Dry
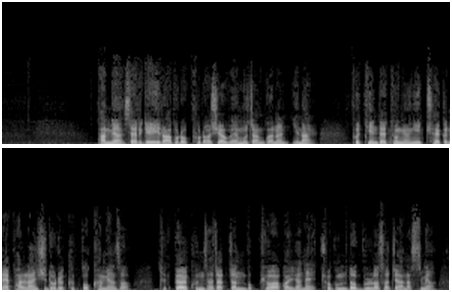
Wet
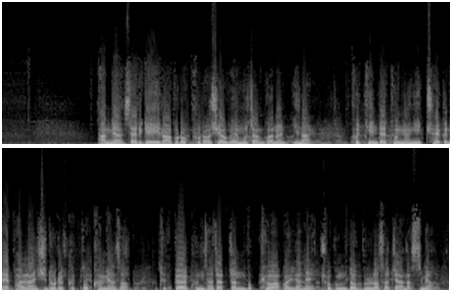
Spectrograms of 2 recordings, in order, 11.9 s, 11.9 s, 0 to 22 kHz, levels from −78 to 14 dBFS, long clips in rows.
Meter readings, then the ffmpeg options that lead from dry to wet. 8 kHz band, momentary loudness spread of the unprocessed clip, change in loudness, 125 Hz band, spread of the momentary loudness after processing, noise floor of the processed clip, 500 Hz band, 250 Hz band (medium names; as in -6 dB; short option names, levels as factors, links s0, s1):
+4.0 dB, 9 LU, -1.0 dB, +1.0 dB, 6 LU, -49 dBFS, -3.0 dB, +0.5 dB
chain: -filter_complex "[0:a]equalizer=f=560:w=1.5:g=-2.5,asplit=2[s0][s1];[s1]acompressor=threshold=0.0447:ratio=6,volume=1.19[s2];[s0][s2]amix=inputs=2:normalize=0,asoftclip=type=tanh:threshold=0.188,aecho=1:1:1114:0.112"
